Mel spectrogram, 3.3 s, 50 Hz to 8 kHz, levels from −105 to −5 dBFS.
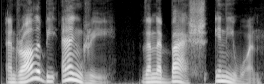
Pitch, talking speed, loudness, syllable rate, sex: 140 Hz, 145 wpm, -19 LUFS, 4.7 syllables/s, male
